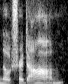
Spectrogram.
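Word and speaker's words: Notre-Dame: know that there's a place in France called Notraam. Um, and that's how it's actually supposed to be pronounced. Notre Dame's a college, I'm pretty sure.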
